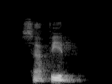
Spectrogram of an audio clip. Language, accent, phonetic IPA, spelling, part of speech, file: Catalan, Valencia, [saˈfir], safir, noun, LL-Q7026 (cat)-safir.wav
- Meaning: sapphire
